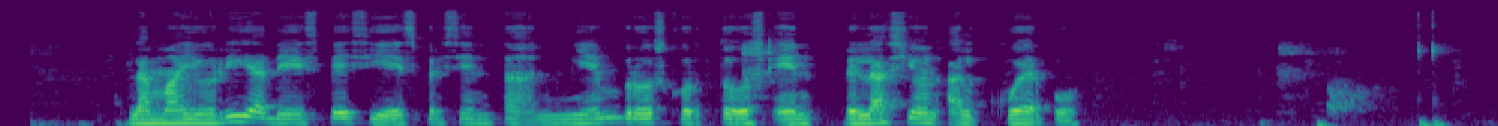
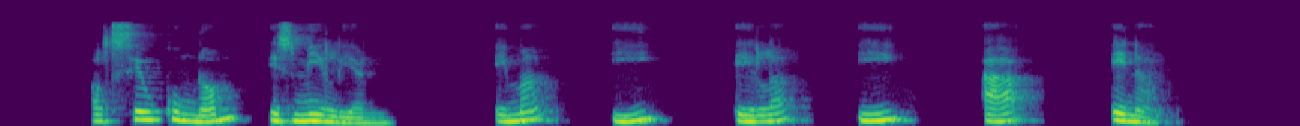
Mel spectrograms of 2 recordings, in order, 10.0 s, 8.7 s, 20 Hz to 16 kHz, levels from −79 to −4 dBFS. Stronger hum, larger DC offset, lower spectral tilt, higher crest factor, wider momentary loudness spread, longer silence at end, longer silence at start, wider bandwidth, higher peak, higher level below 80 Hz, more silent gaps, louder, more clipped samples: neither; neither; second, -6 dB/octave vs -7.5 dB/octave; about the same, 18 dB vs 16 dB; first, 16 LU vs 13 LU; second, 0.35 s vs 0.95 s; first, 0.85 s vs 0.6 s; first, 11.5 kHz vs 8 kHz; second, -10 dBFS vs -4 dBFS; about the same, -54 dBFS vs -58 dBFS; second, none vs 2.80-3.29 s, 3.87-4.06 s, 4.62-4.89 s, 5.48-5.71 s, 6.31-6.54 s, 7.07-7.41 s; second, -26 LUFS vs -19 LUFS; neither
